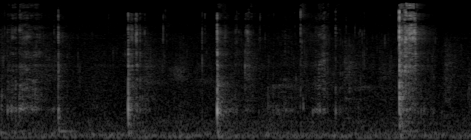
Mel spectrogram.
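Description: Garam masala and kasuri methi being stirred into matar paneer in a pan: a few sharp utensil clinks and scrapes at irregular intervals over a quiet background, close by, no talking.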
